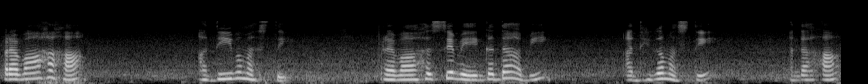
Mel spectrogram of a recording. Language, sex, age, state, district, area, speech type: Sanskrit, female, 18-30, Kerala, Thrissur, rural, spontaneous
